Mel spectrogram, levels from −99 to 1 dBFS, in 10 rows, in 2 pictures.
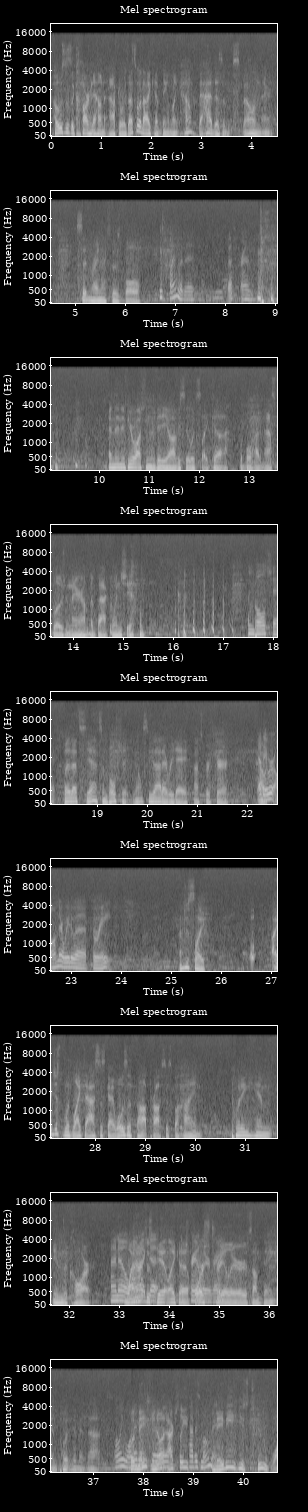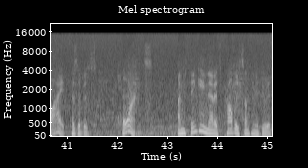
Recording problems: distortion; slight; 10 dB below the speech
background chatter; noticeable; throughout; 4 voices, 20 dB below the speech
hiss; noticeable; throughout; 10 dB below the speech

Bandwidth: 14.5 kHz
